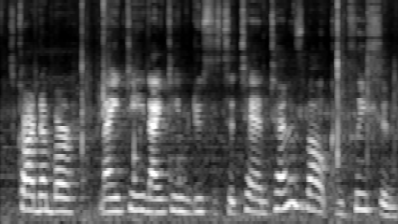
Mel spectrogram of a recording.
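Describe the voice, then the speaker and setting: A woman's voice: on the high side, brisk, low-quality recording. A woman doing a casual tarot card reading for her channel, chatting through each card's meaning step by step. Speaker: tarot reader. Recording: music playing under the voice. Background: background music.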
